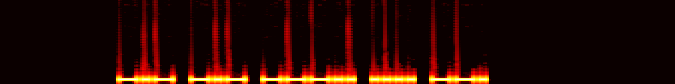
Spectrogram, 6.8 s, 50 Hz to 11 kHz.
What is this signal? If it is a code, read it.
Morse code, heard as a keyed tone, about 20 wpm, 700 Hz. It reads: KK8HG
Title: Code Groups - 5 Letter:Numbers - 20wpm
